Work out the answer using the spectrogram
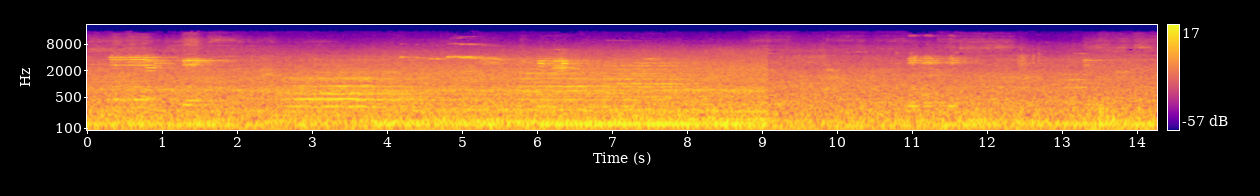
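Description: Passenger train running away along the track with a steady low rumble, and several short, high horn toots over it.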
